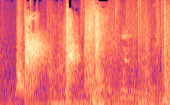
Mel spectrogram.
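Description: Whoosh and swish sound effects laid over a scuffle between two people: one swish shortly after the start and more about a second in, over a steady low rumble.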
